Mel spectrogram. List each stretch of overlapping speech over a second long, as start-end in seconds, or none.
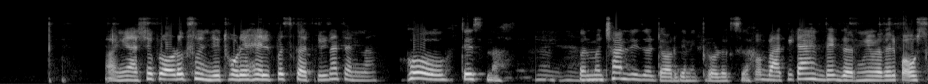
none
